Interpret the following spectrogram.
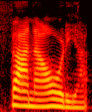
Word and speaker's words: zanahoria: la siguiente y tenemos zanahoria y cuidado con esta pronunciación por favor nunca decimos zanahoria zanahoria no no la h no tiene sonido en español y cuando está en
